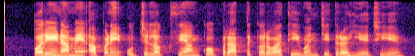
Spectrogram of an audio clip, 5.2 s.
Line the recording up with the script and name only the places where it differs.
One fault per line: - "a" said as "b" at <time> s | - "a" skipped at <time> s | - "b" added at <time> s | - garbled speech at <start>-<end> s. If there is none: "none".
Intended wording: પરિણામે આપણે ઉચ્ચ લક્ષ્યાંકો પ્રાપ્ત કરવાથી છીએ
- "વંચિત રહીએ" added at 3.8 s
